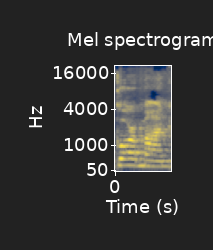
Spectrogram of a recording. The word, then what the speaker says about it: gourmand: gor sweetness to it the Gourmand note you know uh gormand is the American pronunciation what I like to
